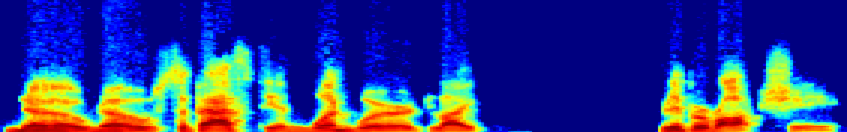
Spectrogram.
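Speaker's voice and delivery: affected British show-business friend; camp, affected British accent; put-on British accent. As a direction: advise grandly in theatrical British. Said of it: "what's with the accent?".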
